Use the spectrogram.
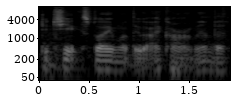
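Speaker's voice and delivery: usual speaking voice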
